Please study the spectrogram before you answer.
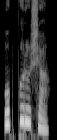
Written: ಒಪ್ಪಿರಿಸು

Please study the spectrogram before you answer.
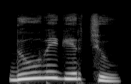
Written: ದೂವೆಗಿರ್ಚು

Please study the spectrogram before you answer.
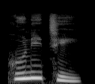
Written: ಹುಣಚಿ

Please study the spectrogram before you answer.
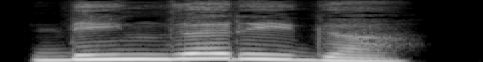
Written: ಡಂಗುರಿಗ

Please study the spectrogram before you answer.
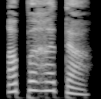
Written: ಅಪಹತ

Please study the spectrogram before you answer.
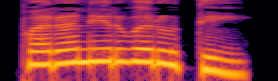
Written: ಪರಿನಿರ್ವೃತಿ

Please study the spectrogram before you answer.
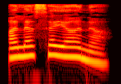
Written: ಅಲಸಯಾನ

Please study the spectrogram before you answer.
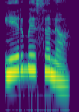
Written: ಏರ್ಬೆಸನ

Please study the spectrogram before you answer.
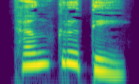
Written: ಢಂಕೃತಿ

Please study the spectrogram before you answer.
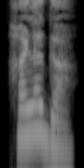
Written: ಹಾಲಿಗೆ

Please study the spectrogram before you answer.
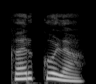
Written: ಕರ್ಕೊಳ

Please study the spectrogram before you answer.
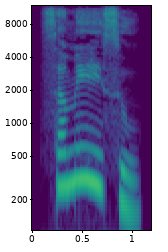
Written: ಸಮಯಿಸು

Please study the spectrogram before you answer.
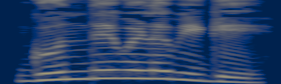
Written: ಗೊಂದೆವಳವಿಗ

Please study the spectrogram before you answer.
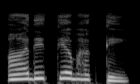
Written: ಆದಿತ್ಯಭಕ್ತ

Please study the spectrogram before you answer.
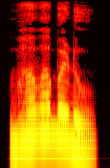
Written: ಭವಬಡು

